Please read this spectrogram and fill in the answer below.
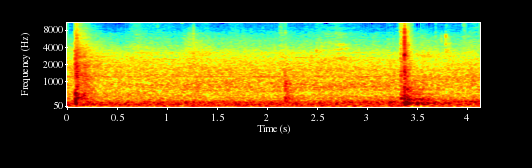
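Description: Two sharp clicks or knocks, about three seconds apart, over a steady workshop hum and hiss.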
